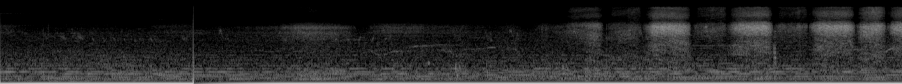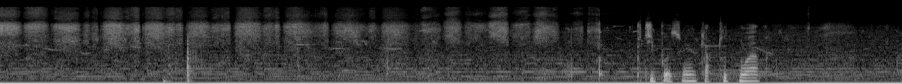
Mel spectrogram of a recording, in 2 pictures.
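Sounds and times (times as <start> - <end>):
fishing pole rasping through hands: 5.6 - 15.1.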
